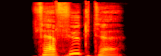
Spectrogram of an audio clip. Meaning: inflection of verfügen: 1. first/third-person singular preterite 2. first/third-person singular subjunctive II
- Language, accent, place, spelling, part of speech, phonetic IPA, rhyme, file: German, Germany, Berlin, verfügte, adjective / verb, [fɛɐ̯ˈfyːktə], -yːktə, De-verfügte.ogg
